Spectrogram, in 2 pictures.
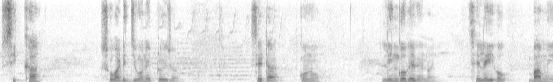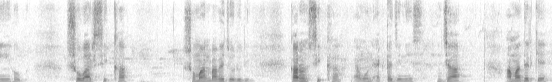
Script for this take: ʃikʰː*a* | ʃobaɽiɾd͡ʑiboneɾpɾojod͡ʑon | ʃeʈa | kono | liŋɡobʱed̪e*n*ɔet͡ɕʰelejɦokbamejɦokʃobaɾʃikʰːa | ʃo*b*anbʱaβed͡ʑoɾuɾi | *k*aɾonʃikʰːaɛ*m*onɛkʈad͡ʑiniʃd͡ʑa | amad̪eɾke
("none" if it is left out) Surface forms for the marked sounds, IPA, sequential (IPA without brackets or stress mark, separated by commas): a, n, m, k, m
